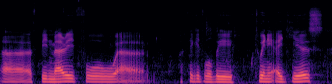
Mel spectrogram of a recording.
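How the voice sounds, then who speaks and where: A man's voice: medium pitch, little pitch movement, gravelly, dry recording, narrow, tinny audio. Earnest Afrikaans-accented man in his fifties. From South Africa. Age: 50s. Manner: earnest, halting, many pauses and fillers. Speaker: vlogger. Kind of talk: reflective personal monologue.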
